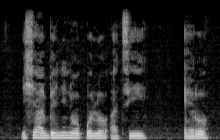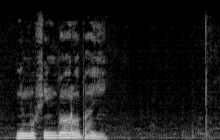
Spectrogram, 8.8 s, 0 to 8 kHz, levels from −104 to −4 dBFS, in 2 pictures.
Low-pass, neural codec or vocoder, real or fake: 7.2 kHz; codec, 16 kHz, 16 kbps, FreqCodec, larger model; fake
